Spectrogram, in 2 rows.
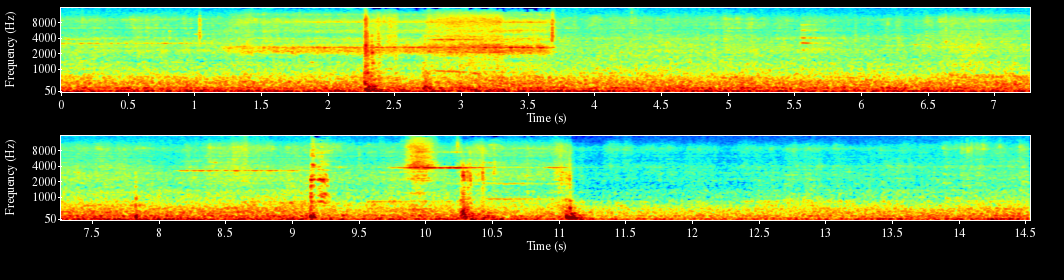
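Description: Freight train boxcars rolling past: a steady rumble of wheels on rail, with a high squeal a second or so in and a few sharp clanks about 2 s in and again in a cluster around 9 to 11 s.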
